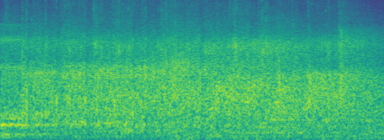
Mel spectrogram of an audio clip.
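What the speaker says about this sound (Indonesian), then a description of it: "Tepuk tangan dulu buat media" Loud, dense applause from a press conference audience, clapping for the media in Bali, a continuous close wash of many hands that holds steady throughout before easing slightly at the end.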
